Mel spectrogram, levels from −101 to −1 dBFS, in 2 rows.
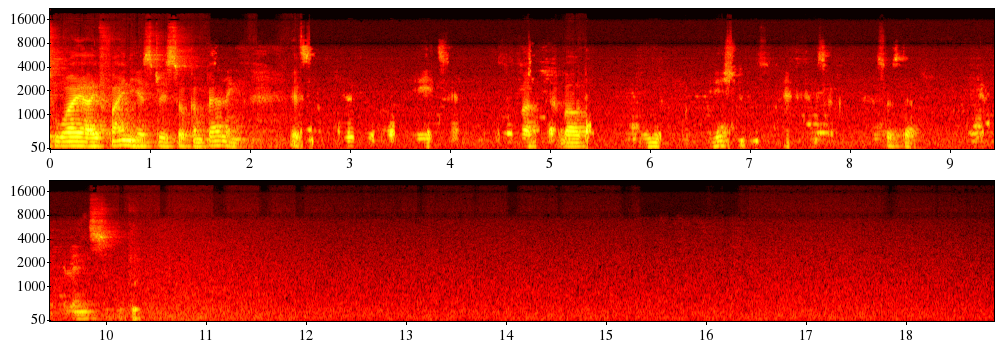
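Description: An echo canceller that likely failed to cancel the loudspeaker path lets the other side's voice leak through: a faint scrap at 1.63–1.68 s, then a louder stretch at 4.56–5.05 s, nearly matching the talker, and a brief burst at 5.35–5.40 s about as loud as the speech itself.

When both sides talk at once, the canceller likely cannot tell its own talker from the echo and turns everything down. This speech suppression in double talk hits 2.54–5.11 s, 5.41–6.66 s and 6.82–9.67 s, dipping the voice by up to around 20 to 25 dB in pieces.

Within that last span, the other side leaks through again, well below the speech, at 7.67–7.77 s and 9.17–9.50 s.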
